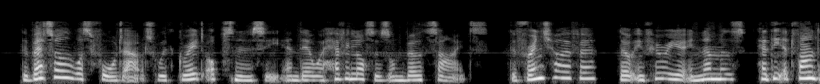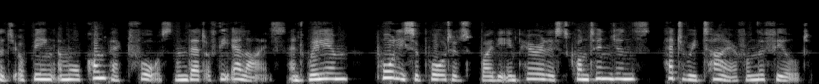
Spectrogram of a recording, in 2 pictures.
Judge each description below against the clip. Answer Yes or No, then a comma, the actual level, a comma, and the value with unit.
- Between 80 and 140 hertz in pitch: No, high, 225 Hz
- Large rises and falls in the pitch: No, average, 3.8 semitones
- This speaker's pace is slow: No, average, 185 wpm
